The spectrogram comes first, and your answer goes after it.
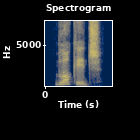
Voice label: "blockage", medical english; ˈblɒk.ɪdʒ/ BLOCK-ij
